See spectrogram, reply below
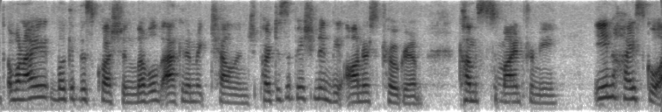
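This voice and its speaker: A woman's voice: mid-range voice, darkish tone. A young woman, a first-year student, giving an articulate, composed panel answer. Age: young adult.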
